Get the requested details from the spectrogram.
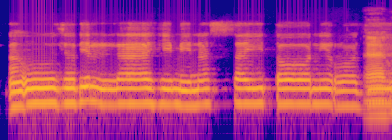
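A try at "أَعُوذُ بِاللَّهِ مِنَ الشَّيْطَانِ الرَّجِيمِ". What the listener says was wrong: Minash. A'udzubillahi minash. Shin. Kurang tasdidnya, kurang keluar.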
